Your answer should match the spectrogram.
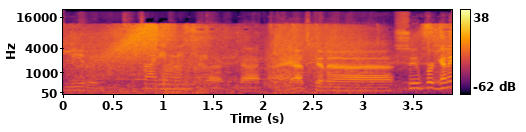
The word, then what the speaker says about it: Melee: Pronounced Melee.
